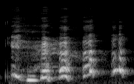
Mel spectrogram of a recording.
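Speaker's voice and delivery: a bright burst of self-mocking laughter; high laugh. Real, not acted. Mother laughing at her own temper, high laugh. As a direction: laugh at yourself, rising high.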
